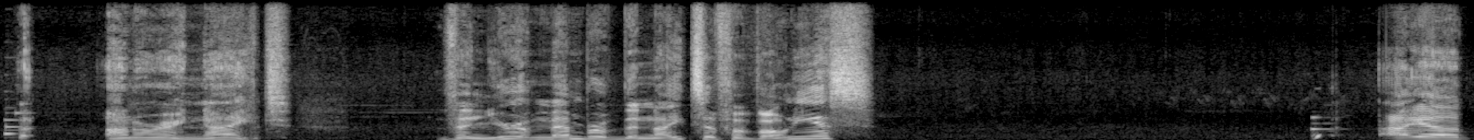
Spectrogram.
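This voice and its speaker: An actor playing a nervous traveling merchant in a game, with a hesitant, stammering, evasive delivery. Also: male voice, sits high, a bit bright, slight background noise, full character voice. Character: nervous, shifty traveling merchant man with dubious excuses. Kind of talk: animated game voice acting. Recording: music behind the voice. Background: game music.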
